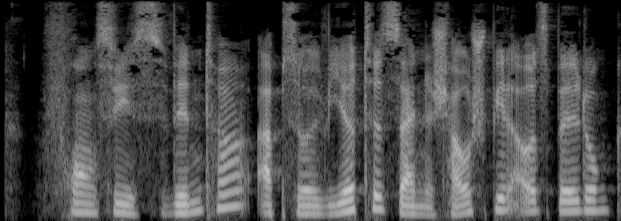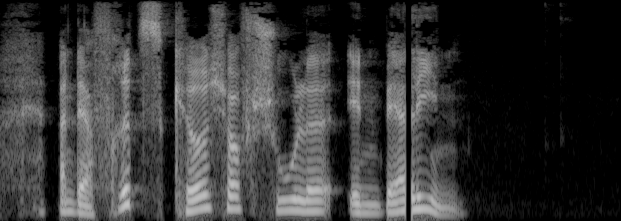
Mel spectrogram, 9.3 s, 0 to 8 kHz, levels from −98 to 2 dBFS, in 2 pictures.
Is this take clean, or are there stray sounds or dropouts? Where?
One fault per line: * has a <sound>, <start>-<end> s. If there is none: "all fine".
* has a dropout, 7.7-7.7 s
